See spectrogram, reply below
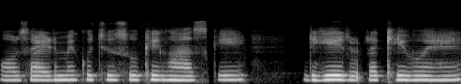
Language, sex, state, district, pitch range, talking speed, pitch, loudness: Hindi, female, Chhattisgarh, Sukma, 200-210 Hz, 145 wpm, 205 Hz, -16 LUFS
